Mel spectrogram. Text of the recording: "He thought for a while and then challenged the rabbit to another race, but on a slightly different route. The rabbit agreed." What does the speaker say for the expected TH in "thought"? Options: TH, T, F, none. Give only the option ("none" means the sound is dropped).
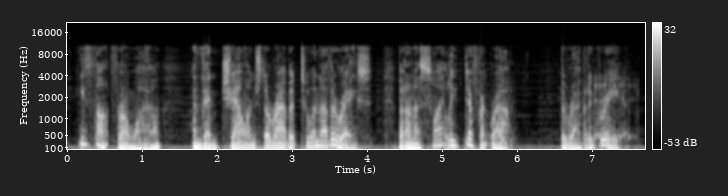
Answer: TH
